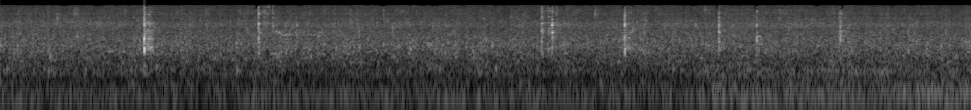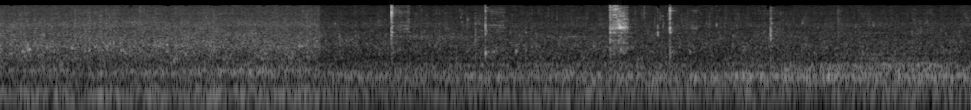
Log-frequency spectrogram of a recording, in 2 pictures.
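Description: Small clinks and taps of camp cookware being handled, over a steady rushing noise that turns lower and a little louder about two-thirds of the way in.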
